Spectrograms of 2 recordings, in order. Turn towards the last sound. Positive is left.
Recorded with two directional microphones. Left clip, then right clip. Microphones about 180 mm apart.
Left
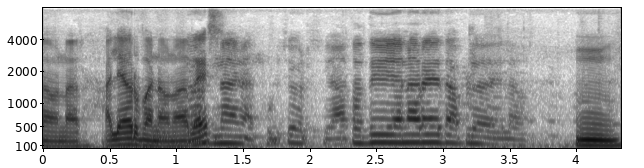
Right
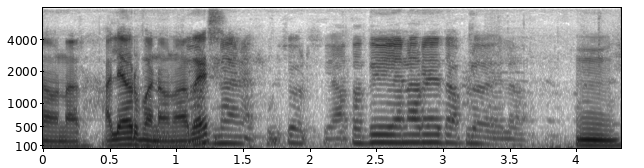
turn(degrees=25)  # may be behind; listen again after turning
